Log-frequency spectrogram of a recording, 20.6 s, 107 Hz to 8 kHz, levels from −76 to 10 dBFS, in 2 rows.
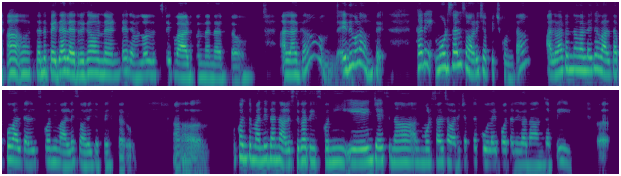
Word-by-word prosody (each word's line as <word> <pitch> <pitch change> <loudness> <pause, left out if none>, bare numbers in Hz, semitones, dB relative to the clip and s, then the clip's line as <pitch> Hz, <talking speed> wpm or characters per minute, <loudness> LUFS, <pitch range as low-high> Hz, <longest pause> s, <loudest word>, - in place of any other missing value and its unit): ఆ! - - +9 0.2
ఆ! - - +1 0.2
తను 200 +2 +2
పెద్దలు 210 +2 +6
ఎర్రగా 190 +2 +2
ఉన్నాయంటే, 195 +1 -1
రేవ్‌లాన్ 185 +1 -1
లిప్స్‌స్టిక్ 190 0 -7
వాడుతుందని 165 -1 +4
అర్థం. 155 -3 -7 0.7
అలాగా, 195 +1 +2 0.6
ఇది 255 - +5
కూడా 350 +1 +3
అంతే. 210 - -5 0.6
కానీ 300 +3 +4 0.2
3 280 -1 +6
సార్లు 305 +2 +7
సారీ 210 -3 +4
చెప్పిచుకుంటా. 195 -2 -6 0.5
అలవాటు 215 +6 +2
ఉన్న 250 0 +2
వాళ్ళు 235 0 +4
అయితే 260 +3 +1
వాళ్ళ 195 -2 +4
తప్పు 200 - -3
వాళ్ళు 200 -1 +2
తెలుసుకొని 190 +2 -7
వాళ్ళే 165 +3 -3
సారీ 165 -1 -3
చెప్పేస్తారు. 165 +1 -11 0.8
ఆహ్, - - -8 0.6
కొంతమంది 225 -3 +1
దాన్ని 220 -1 +1
అలుసుగా 190 +4 -1
తీసుకొని, 195 +1 -4 0.3
ఏం 195 +2 +3
చేసినా 205 -1 -3 0.4
3 190 0 -5
సార్లు 195 0 -1
సారీ 180 0 -4
చెప్తే 275 -8 -11
కూల్ 185 -1 -2
అయిపోతది 180 -1 -7
కదా 175 0 -5
అని 170 - -14
చెప్పి 175 +4 -10 0.7
ఆహ్ - - -8
195 Hz, 135 wpm, -24 LUFS, 180-215 Hz, 0.8 s, ఆ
